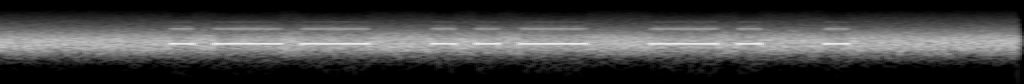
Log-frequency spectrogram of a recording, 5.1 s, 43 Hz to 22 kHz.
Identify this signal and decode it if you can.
Morse code, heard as a keyed tone, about 11 wpm, 850 Hz, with radio static and a narrow filter. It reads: WUNE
